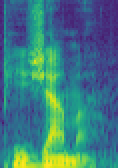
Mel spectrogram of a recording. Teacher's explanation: they put the emphasis on the middle syllable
